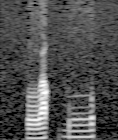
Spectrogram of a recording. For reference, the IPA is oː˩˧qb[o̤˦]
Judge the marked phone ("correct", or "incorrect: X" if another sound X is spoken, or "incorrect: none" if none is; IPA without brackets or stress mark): correct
